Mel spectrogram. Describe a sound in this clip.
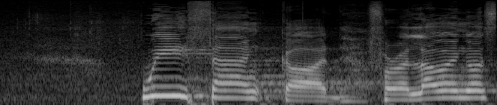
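A woman sings loudly into a microphone, her voice carried over loudspeakers.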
